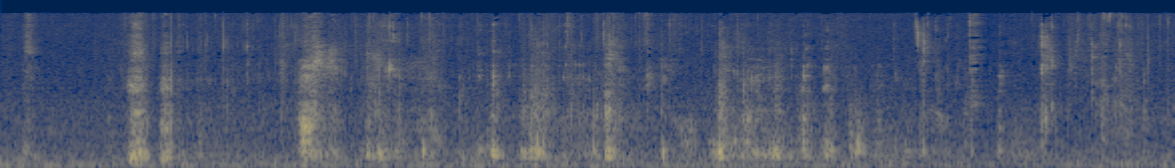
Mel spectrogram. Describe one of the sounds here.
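A young woman bites into crispy fried chicken with loud crunches.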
